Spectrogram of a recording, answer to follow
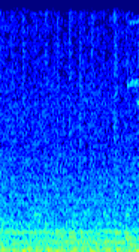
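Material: Nothing is struck.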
